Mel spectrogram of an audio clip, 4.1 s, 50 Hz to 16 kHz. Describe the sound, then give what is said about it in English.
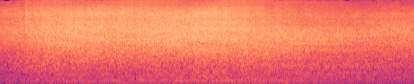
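Steady rain falling outdoors on a Friday morning at the street corner of 17th Street and Hospital Plaza Drive, where a half dozen protesters stand with signs; a dense, even hiss that holds at a constant moderate level throughout, with no voices or other distinct sounds. “On a rainy Friday morning, a half dozen protesters are standing at the corner of 17th Street and Hospital Plaza Drive with signs opposing abortion.”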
